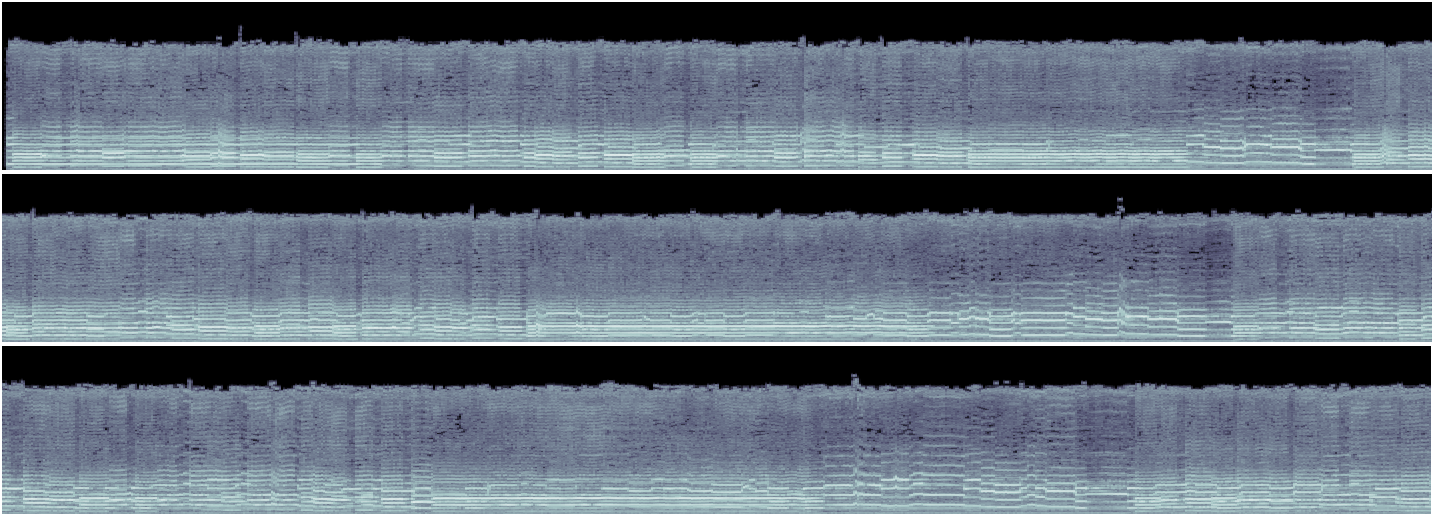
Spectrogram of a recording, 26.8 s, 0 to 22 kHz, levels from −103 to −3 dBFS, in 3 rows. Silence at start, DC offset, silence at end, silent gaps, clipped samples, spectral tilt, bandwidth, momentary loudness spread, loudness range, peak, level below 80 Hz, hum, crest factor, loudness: 0 s; under 0.1%; 0 s; none; under 0.1%; 0.5 dB/octave; 17.5 kHz; 3 LU; 1 LU; -4 dBFS; -44 dBFS; none; 12 dB; -15 LUFS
